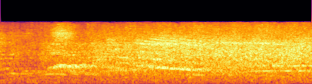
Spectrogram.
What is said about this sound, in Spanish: Hoy, mira, por favor, antes que nada, yo quiero que te regales un aplauso.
